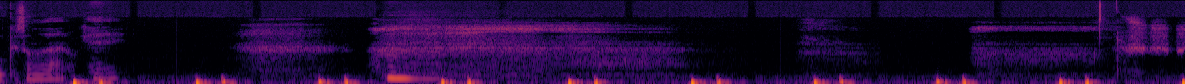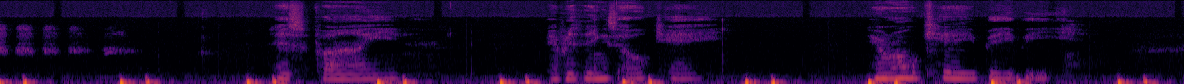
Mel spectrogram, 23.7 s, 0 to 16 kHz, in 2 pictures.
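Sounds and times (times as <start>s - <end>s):
speech: 0.0s - 1.3s, 3.8s - 4.5s, 14.6s - 15.9s, 17.4s - 19.0s, 20.6s - 22.6s
heartbeat heard through the chest: 0.7s - 1.2s, 1.9s - 2.5s, 3.1s - 3.7s, 4.4s - 4.9s, 5.7s - 6.2s, 6.9s - 7.4s, 8.1s - 8.7s, 9.3s - 9.8s, 10.6s - 11.0s, 11.8s - 12.4s, 13.0s - 13.6s, 14.3s - 14.8s, 15.6s - 16.1s, 16.8s - 17.4s, 18.0s - 18.5s, 19.2s - 19.8s, 20.5s - 21.0s, 21.8s - 22.2s, 23.0s - 23.6s.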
